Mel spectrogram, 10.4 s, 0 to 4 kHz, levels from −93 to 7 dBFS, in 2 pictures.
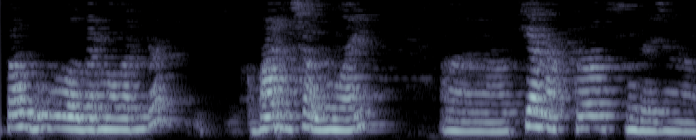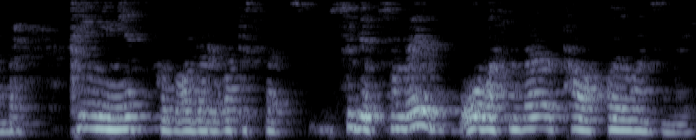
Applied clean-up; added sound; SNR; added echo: classical method WPE with log-MMSE.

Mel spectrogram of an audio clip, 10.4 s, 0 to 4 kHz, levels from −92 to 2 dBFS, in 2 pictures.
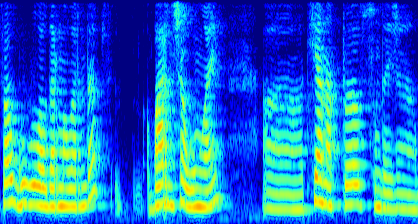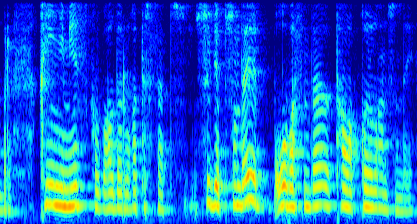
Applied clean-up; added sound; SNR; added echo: none; none; none; none.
